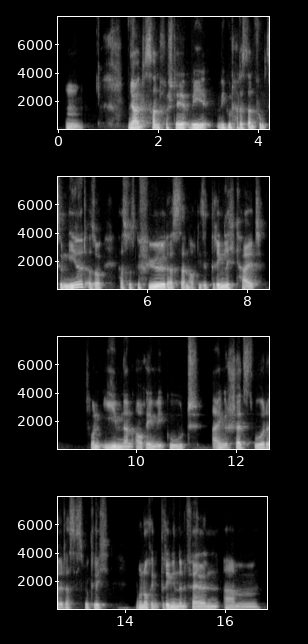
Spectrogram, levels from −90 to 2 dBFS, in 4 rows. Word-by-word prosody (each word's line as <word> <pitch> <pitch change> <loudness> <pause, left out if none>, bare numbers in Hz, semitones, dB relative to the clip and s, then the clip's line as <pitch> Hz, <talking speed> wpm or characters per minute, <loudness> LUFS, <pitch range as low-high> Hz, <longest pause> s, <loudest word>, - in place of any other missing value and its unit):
Mhm. 105 -2 -3 0.9
Ja, 125 -2 +7
interessant, 130 +3 0
verstehe, 125 0 +2
wie 120 0 +4
wie 130 -6 -1
gut 130 +1 -1
hat 135 - -3
es 130 0 +1
dann 120 -3 +1
funktioniert? 125 +9 +3
Also 115 +1 -2 0.3
hast 125 +1 -7
du - - -2
das 115 - -13
Gefühl, 130 +1 +6
dass 120 -1 -1
dann 130 -2 -1
auch - - -8
diese 115 0 -6
Dringlichkeit 120 -2 0 0.7
von 115 -1 -3
ihm 125 -2 +2
dann 115 -1 -3
auch 115 +1 -5
irgendwie 115 -4 -1
gut 115 0 -5 0.2
eingeschätzt 125 0 -3
wurde, 130 +2 +1
dass 125 -4 -7
es - - -18
wirklich 120 -1 -5 0.5
nur 120 -3 -1
noch 120 0 0
in 110 -2 -6
dringenden 120 -2 +1
Fällen 115 0 -2
ähm, 105 -2 -7
120 Hz, 135 wpm, -21 LUFS, 115-125 Hz, 0.9 s, Ja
